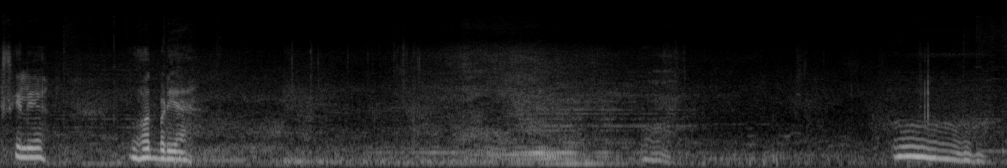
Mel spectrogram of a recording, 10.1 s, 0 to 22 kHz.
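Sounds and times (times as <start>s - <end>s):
passing vehicle engine hum: 0.0s - 10.0s.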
